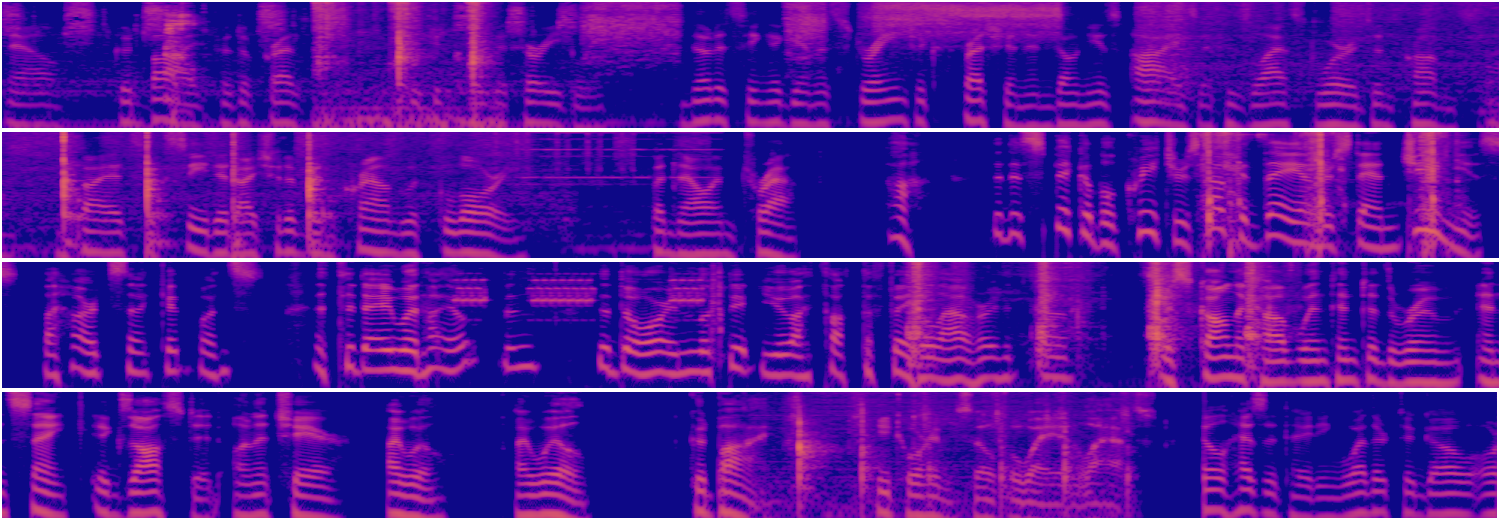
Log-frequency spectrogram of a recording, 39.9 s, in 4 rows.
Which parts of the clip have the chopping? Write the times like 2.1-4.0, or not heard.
2.0-3.4, 9.9-12.2, 17.9-19.7, 25.9-28.5, 34.9-37.5.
